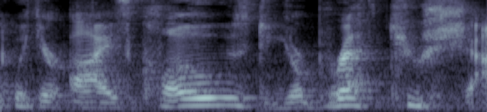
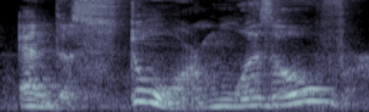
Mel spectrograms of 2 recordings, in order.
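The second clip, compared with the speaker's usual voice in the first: plain reading voice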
